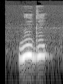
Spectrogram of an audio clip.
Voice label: "yĩgi", moore

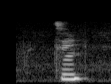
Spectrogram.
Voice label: "tĩ", Moore; vomit

